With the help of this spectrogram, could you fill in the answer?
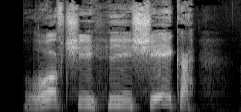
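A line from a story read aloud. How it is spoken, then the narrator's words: Eerie chuckle. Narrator (Russian): Хохотнул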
